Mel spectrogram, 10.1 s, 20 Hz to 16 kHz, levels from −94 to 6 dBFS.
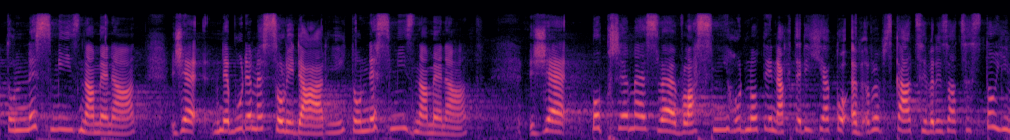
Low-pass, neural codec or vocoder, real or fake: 10.8 kHz; none; real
